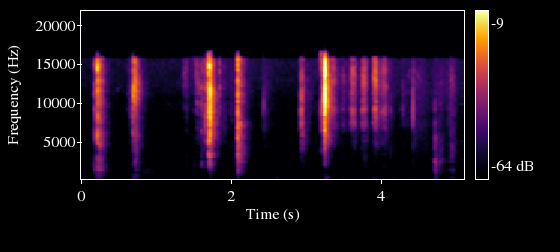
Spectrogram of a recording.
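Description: Faint, scattered short rustles and taps of paper and drawing tools being handled on a desk, about seven of them spread unevenly.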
